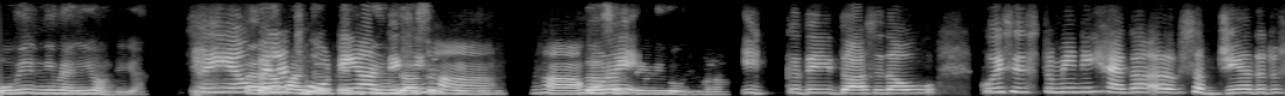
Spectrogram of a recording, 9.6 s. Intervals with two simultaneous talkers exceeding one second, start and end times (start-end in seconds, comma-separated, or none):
1.8-3.7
